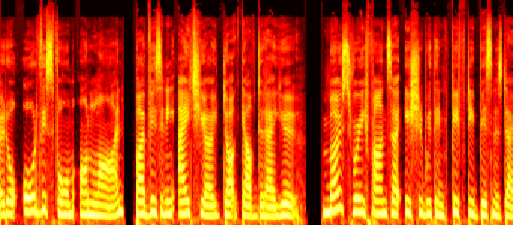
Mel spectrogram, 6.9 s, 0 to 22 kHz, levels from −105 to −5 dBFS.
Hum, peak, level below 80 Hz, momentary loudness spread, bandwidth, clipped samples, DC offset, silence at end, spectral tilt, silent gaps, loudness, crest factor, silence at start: none; -2 dBFS; -42 dBFS; 4 LU; 17.5 kHz; under 0.1%; 0.1%; 0 s; -4.5 dB/octave; 1.67-1.77 s, 4.09-4.27 s; -17 LUFS; 16 dB; 0 s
